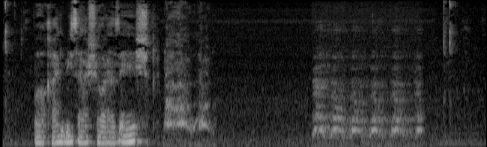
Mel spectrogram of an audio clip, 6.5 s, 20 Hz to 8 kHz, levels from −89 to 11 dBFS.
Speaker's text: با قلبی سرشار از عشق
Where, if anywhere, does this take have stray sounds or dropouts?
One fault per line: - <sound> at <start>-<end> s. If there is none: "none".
- bark at 2.2-2.9 s
- bark at 4.2-5.7 s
